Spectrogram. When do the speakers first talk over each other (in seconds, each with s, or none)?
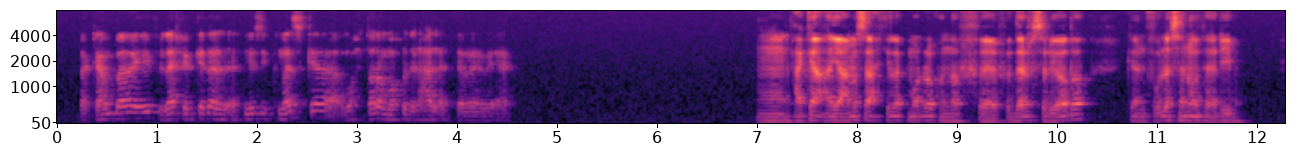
none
